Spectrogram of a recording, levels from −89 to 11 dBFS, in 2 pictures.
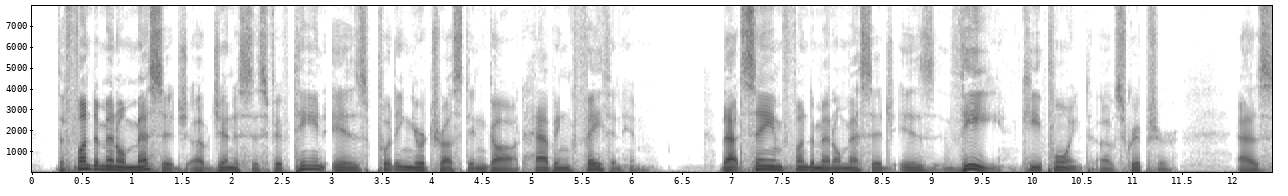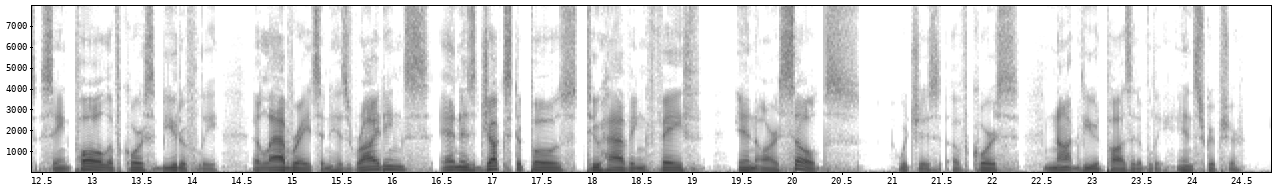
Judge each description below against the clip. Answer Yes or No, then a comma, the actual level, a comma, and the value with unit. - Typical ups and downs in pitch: Yes, average, 3.6 semitones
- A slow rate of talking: Yes, slow, 130 wpm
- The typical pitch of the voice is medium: No, low, 110 Hz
